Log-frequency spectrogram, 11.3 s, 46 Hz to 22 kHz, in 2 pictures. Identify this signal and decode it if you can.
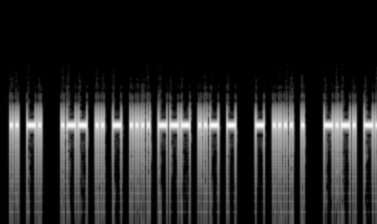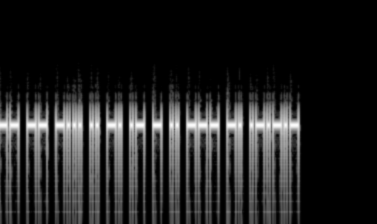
Morse code, heard as a keyed tone, about 27 wpm, 700 Hz. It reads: IN WITHOUT THE COMBINATION.
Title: Sentences from Top 1000 Words - Review Part 6 - 28wpm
